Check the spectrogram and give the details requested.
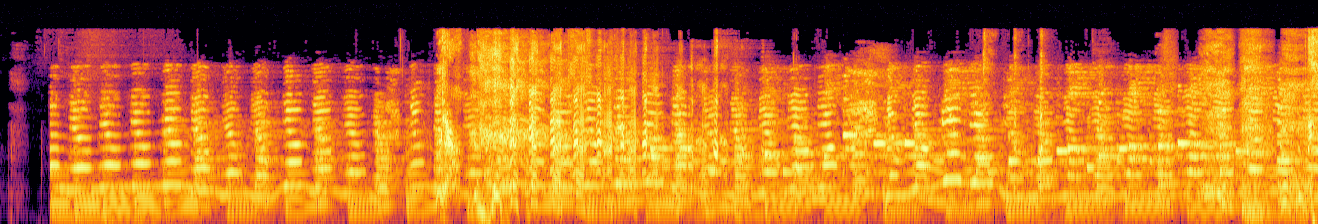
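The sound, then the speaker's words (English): A bouncy commercial jingle for Meow Mix cat food where voices sing a rapid, steady string of meows in place of lyrics, imitating a cat, loud over a backing tune for the whole stretch. “I like how they run out of breath while they're singing this song. Meow meow meow meow meow meow meow meow meow meow meow meow.”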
